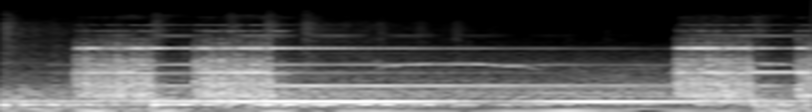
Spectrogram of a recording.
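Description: Telephone ringing in the British double-ring pattern: two short rings close together, a pause of about two seconds, then ringing again near the end. A low steady hum runs underneath.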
